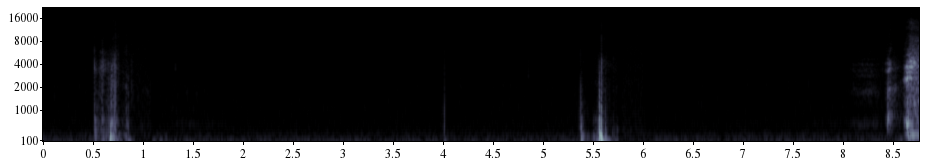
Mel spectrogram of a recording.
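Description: Three sharp, wet-sounding sneezes in quick succession, separated by silence: a sneezing fit.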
